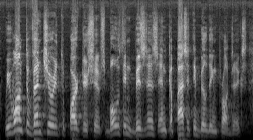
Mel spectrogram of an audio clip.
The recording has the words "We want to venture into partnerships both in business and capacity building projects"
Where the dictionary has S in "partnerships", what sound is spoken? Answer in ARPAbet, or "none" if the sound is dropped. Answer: S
